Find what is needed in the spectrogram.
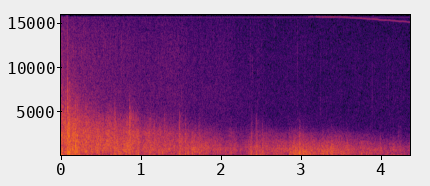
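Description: A deep, thunder-like rumble dying away from a loud start, swelling twice more about halfway and three seconds in, then fading toward the end.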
